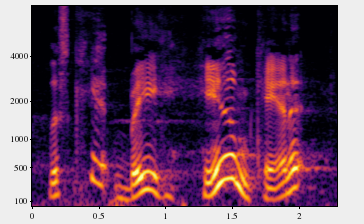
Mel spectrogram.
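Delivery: slow, hesitant doubtful question; cautious doubting question. Retold or imitated. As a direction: voice the crowd's wary hope, slowly. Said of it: "they say it in that kind of negative way".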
